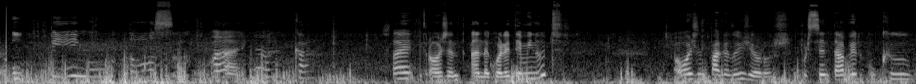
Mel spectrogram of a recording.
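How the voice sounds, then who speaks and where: A woman in her twenties with a European Portuguese accent, chatting casually to camera as a travel vlogger, rambling and swearing offhandedly. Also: a little high. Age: 20s. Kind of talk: casual vlog chat to camera. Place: hostel room and streets, indoors and outdoors. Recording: noisy background ambience.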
